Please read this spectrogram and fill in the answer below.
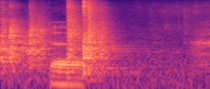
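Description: A man's voice saying a word, with sharp clicks at the very start and about a second in.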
